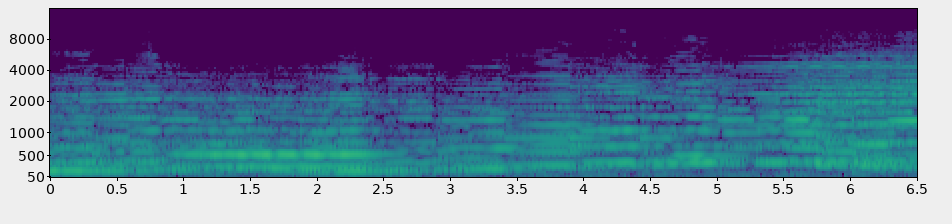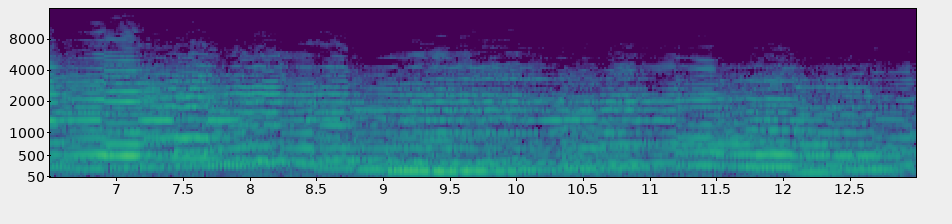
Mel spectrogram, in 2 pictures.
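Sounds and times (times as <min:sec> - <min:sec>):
bowed cello: 0:00.0 - 0:13.0
bowed violin: 0:00.0 - 0:13.0.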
